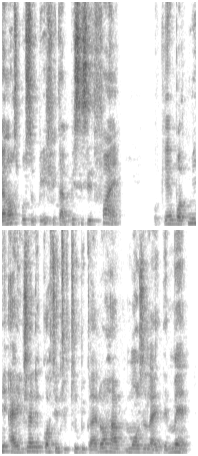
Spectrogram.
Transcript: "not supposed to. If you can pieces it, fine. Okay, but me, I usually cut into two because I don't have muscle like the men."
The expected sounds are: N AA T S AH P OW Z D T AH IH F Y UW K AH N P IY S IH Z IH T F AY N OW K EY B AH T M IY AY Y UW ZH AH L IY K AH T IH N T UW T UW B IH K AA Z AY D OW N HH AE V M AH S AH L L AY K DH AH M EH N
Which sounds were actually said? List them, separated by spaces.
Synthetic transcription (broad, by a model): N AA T S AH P OW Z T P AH IH F Y UW K AH N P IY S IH S IH T F AY N OW K EY B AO T M IY AY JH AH L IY K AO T IH N T UW T UW B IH K AA S AY D OW N HH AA V M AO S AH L L AY K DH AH M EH N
